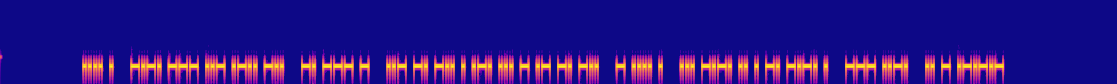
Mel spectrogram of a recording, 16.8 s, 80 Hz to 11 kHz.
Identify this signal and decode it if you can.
Morse code, heard as a keyed tone, about 30 wpm, 700 Hz. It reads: HE COULD NOT UNDERSTAND THE SCIENCE OF IT.
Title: Sentences from Top 1000 Words - Review Part 2 - 30wpm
